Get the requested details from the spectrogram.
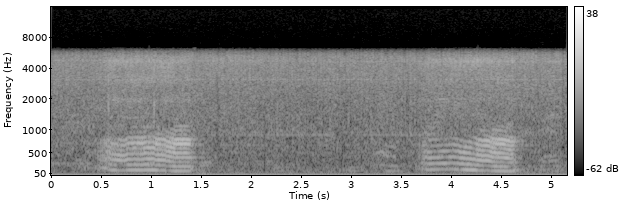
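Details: Sleeping French bulldog puppies snoring: two drawn-out, buzzing snoring breaths, each about a second long, separated by a quiet pause.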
